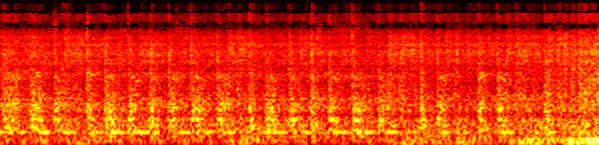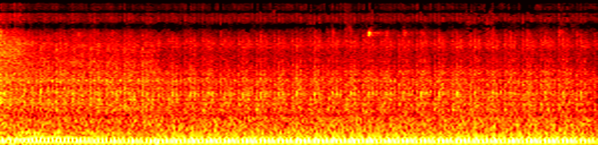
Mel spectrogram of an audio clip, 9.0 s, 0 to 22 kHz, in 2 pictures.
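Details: 2000 VW Passat 1.9 TDI diesel started: uneven shaking, lumpy idle from a faulty injector.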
